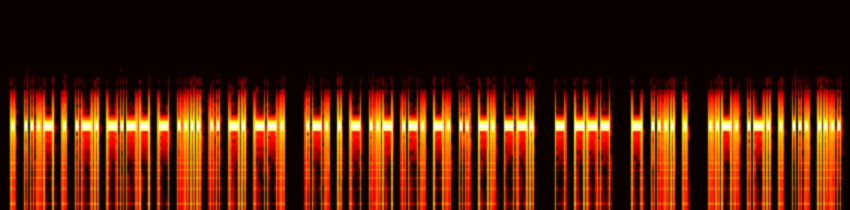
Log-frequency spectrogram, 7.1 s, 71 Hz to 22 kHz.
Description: Morse code, heard as a keyed tone, about 46 wpm, 700 Hz. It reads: EVERYTHING RETURNING TO THE FRESH
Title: A Sound Of Thunder 45wpm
